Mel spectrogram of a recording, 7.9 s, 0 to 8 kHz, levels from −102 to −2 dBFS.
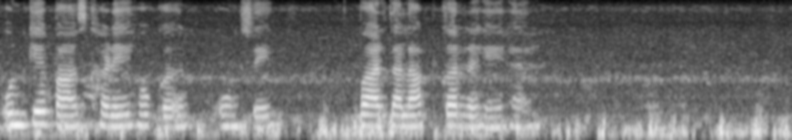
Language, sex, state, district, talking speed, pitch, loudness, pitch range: Hindi, female, Rajasthan, Bikaner, 70 wpm, 200 Hz, -18 LUFS, 190-210 Hz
